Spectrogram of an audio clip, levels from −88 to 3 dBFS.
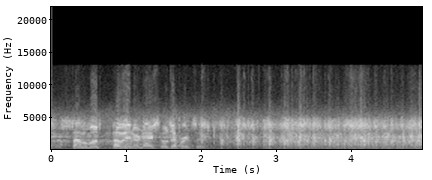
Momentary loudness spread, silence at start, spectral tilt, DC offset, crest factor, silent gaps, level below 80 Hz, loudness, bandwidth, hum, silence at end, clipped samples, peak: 6 LU; 0 s; 0 dB/octave; under 0.1%; 14 dB; none; -58 dBFS; -14 LUFS; 13 kHz; none; 0 s; under 0.1%; -4 dBFS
